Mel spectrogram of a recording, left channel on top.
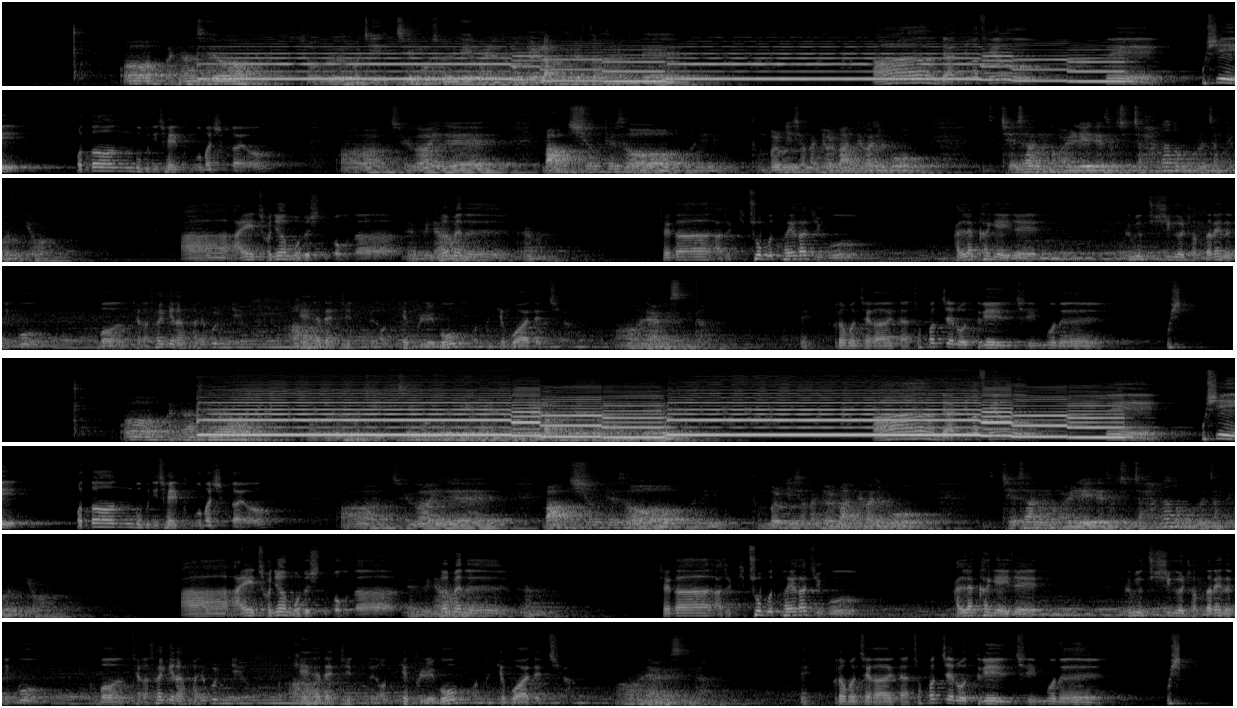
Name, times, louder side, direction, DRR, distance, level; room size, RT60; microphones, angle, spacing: voice 1, 1.2-2.5 3.0-6.8 15.4-19.5 19.8-22.0 22.3-25.1 26.5-26.6 28.7-29.3 29.8-30.0 37.9-38.0 39.8-40.4 43.1-44.1 44.8-44.9, left 1 dB, 75° left, -1 dB, 2.3 m, -36 dB
sound 1, 1.9-11.2, right 7 dB, 90° right, 0.4 m, -25 dB
voice 2, 8.7-10.4 11.0-11.6 12.0-12.5 13.1-15.0 26.4-28.6 29.0-29.8 31.2-33.2 34.2-35.0 35.9-37.4 37.9-39.5 39.9-41.6 41.9-42.7 45.0-48.0 48.6-48.8, right 2 dB, 15° right, 9 dB, 0.3 m, -37 dB
sound 2, 32.3-46.2, equal, 40° left, 1.2 m, -46 dB
10.0 x 6.0 x 6.0 m, 1.4 s
head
